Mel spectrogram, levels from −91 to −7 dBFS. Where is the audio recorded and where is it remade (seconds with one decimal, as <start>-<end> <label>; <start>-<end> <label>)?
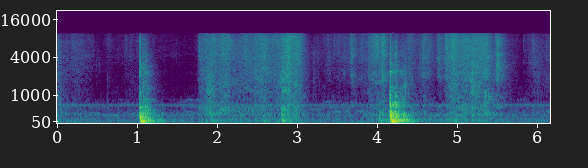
0.0-0.5 recorded; 0.5-1.5 remade; 1.5-2.4 recorded; 2.4-6.2 remade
